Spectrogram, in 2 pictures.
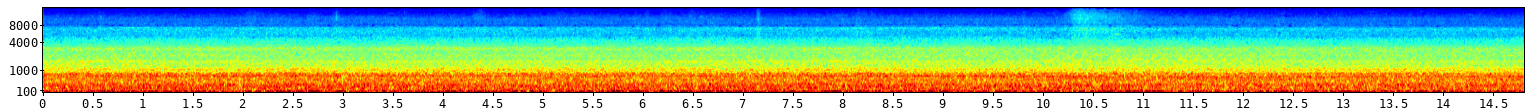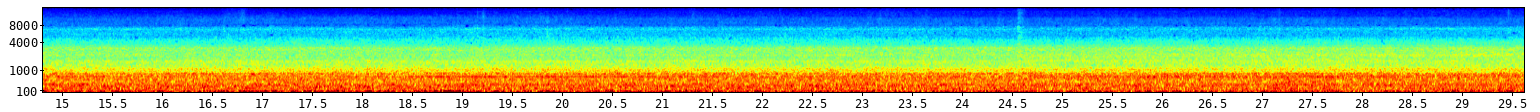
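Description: Running noise inside a Hankyu 6300 series railcar: a steady, even rumble of wheels on rail and car body, with a faint steady whine from the running gear.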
